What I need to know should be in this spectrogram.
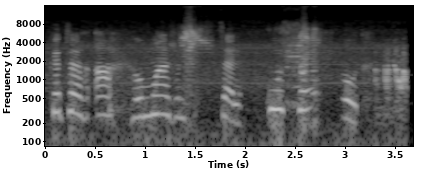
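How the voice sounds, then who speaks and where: A lost woman soldier in a game, frightened and urgent. Her high voice comes over a radio with the signal fading in and out, buried in loud static. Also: expressive, a little slow. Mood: anxious, searching. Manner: urgent, broken-up calls for help, signal fading in and out. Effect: radio transmission with signal fading in. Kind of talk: video game voice acting. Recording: heavy static noise, radio transmission.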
